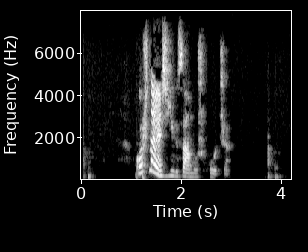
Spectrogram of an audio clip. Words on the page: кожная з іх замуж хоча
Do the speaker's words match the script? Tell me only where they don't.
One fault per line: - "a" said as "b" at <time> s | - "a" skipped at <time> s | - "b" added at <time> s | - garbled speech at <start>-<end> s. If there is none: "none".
none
